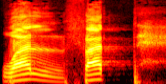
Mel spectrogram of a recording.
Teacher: kita berhenti di makhraj huruf hannya di tenggorokan bagian tengah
